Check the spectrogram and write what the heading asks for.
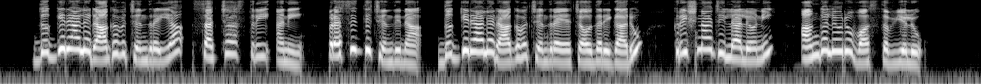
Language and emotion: Telugu, neutral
